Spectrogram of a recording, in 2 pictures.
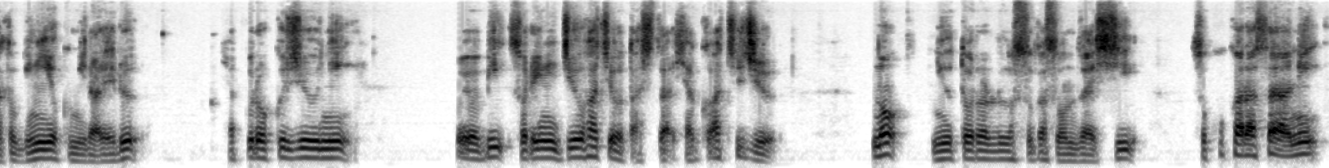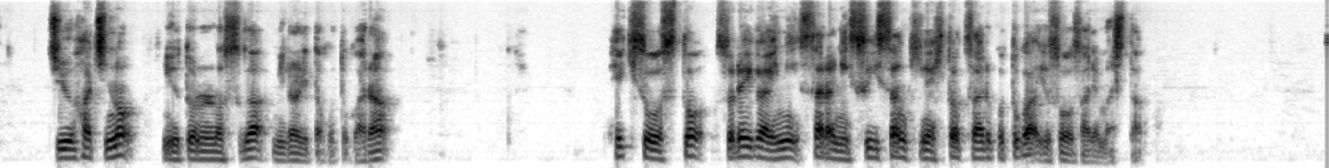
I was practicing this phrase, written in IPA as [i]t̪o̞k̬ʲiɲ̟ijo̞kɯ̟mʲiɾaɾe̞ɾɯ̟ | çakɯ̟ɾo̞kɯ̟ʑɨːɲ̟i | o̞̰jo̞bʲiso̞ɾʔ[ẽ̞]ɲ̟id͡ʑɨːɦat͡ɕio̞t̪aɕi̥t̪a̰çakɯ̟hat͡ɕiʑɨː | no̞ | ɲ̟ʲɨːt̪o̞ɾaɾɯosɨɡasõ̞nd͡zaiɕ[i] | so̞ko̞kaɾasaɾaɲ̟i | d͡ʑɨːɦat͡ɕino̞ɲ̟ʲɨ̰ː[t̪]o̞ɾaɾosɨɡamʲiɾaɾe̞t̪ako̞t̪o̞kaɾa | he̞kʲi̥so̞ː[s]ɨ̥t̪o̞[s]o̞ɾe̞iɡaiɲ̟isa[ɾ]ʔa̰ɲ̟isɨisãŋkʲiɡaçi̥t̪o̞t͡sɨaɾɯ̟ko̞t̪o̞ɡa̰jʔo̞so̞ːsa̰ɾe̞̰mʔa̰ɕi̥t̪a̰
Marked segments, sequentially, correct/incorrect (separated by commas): incorrect, incorrect, correct, correct, correct, correct, correct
